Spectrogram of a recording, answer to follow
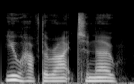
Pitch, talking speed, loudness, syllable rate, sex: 160 Hz, 270 wpm, -15 LUFS, 5.3 syllables/s, female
